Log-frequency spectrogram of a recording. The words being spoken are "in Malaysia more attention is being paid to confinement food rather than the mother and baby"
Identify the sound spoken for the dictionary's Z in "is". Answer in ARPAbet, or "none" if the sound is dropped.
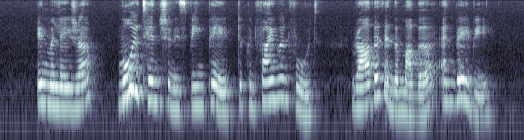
Z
